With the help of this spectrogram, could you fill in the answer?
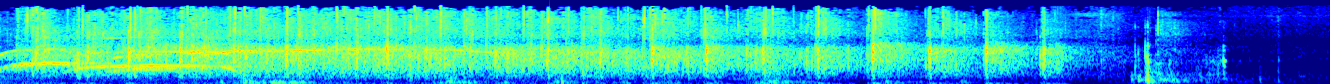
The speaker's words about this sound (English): So, without further ado, um, let's give it up to Carlos.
